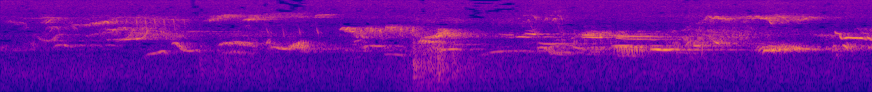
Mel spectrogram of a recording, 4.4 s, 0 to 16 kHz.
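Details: A busy flock of chickadees on November 25, 2020, calling without pause: overlapping high squeaks, thin whistles and buzzy notes, with a brief soft rustle near the middle.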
